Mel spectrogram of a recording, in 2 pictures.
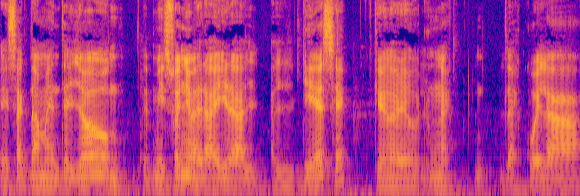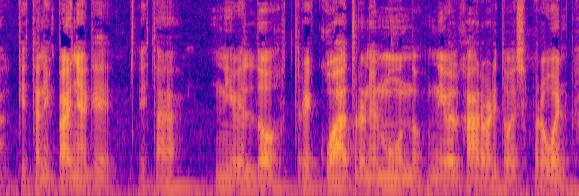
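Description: With audible room echo around him, a man speaks fairly slowly at medium pitch in a bright, sharp tone and a monotone, flat intonation. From Argentina, San Juan. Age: 20s. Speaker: young industrial engineer. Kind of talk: radio interview.

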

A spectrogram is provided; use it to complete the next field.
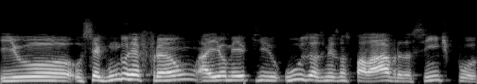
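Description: Here a man speaks at a moderate pace with a high pitch. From Bauru, interior of São Paulo state, Brazil. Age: 20s. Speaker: musician and music producer. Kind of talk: casual interview chat.

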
